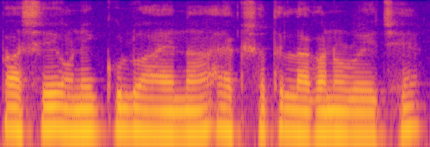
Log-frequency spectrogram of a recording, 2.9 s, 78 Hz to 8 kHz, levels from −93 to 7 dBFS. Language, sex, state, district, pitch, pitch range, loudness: Bengali, male, West Bengal, Cooch Behar, 130 Hz, 120-135 Hz, -12 LUFS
